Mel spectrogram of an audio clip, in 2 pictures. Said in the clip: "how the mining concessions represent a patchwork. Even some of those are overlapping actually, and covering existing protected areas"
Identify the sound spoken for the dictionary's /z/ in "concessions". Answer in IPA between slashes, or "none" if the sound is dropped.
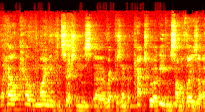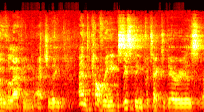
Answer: /z/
